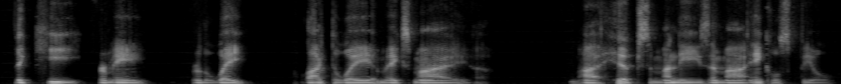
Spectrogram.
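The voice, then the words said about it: Appalachian North Georgia accent. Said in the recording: “I'm originally from North Georgia. If you couldn't tell from the accent that I was from the Appalachians”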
